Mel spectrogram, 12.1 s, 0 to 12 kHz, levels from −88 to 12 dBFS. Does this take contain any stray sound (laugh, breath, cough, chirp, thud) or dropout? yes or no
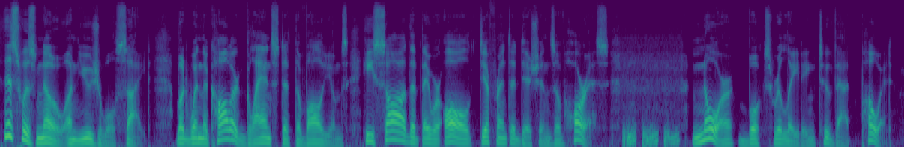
yes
